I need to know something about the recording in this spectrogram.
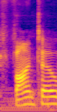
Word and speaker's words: Phonto: I also use this app called Fonto, which is my number one app I use for like the episode number and whatnot. It's spelled Phonto.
